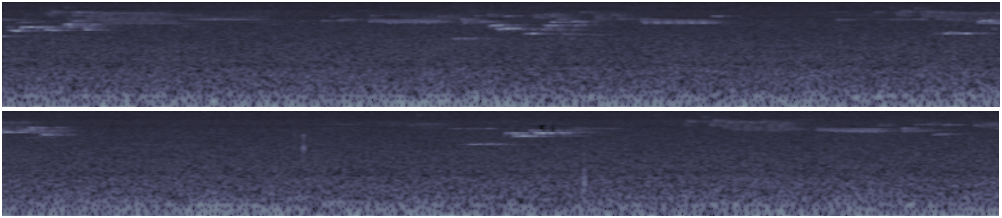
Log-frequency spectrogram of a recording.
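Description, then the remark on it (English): A Nashville warbler sings high, thin phrases along a trail, repeating several times over a steady hiss of background noise, with no one talking. “So that may be a Nashville warbler.”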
